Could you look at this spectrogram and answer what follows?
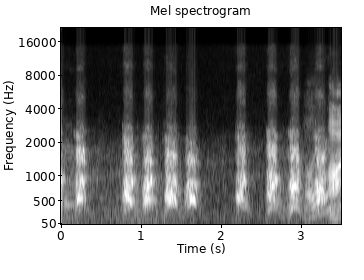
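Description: Dogs bark repeatedly at mid distance during a street encounter, about nine sharp barks in uneven bursts with short quiet gaps between them.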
